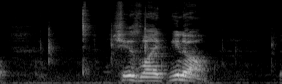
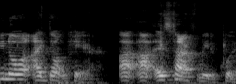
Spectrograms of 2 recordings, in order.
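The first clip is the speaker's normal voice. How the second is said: plain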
